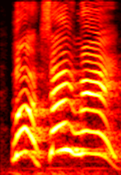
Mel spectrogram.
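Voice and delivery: loud, slow desperate plea for rescue; desperate cry. Acted. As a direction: cry it out like a drowning man. Preacher acts out cry for help.

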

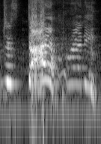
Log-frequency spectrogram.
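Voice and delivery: high, loud exasperated mock yell. Player to the worst game AI, exasperated yelling. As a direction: holler at a hopeless teammate. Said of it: "I'm always yelling at him".

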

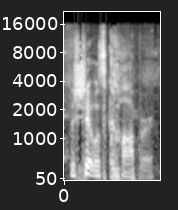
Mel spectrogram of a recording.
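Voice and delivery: usual speaking voice

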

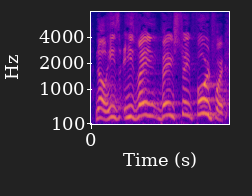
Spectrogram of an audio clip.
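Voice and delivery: ordinary talk, nothing marked

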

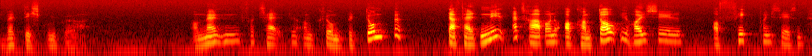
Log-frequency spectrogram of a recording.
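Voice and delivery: ordinary delivery, nothing marked

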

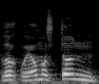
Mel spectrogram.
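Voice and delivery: ordinary delivery

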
